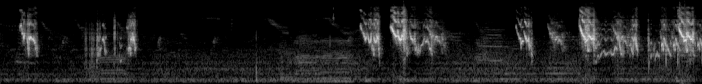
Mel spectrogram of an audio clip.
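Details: Female and male budgerigars, kept as pets, heard in breeding-stimulation chatter: scattered chirps at first, then dense bursts of high scratchy twittering and squeaky warbling notes.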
